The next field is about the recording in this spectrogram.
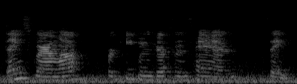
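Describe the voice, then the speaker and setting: A woman's voice: medium pitch, unhurried, very noisy. A woman hosting a casual cooking show, explaining each step and laughing often.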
